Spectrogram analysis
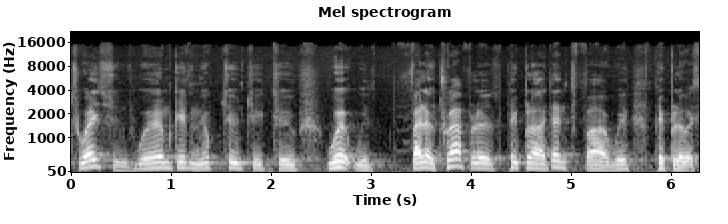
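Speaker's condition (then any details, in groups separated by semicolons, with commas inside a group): Deafness; cannot hear own voice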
